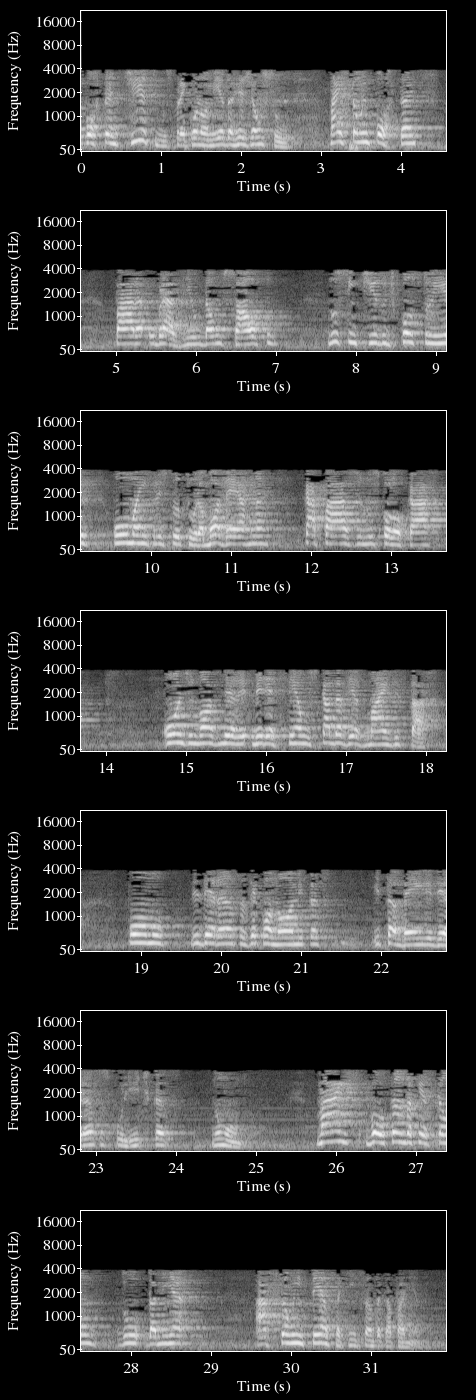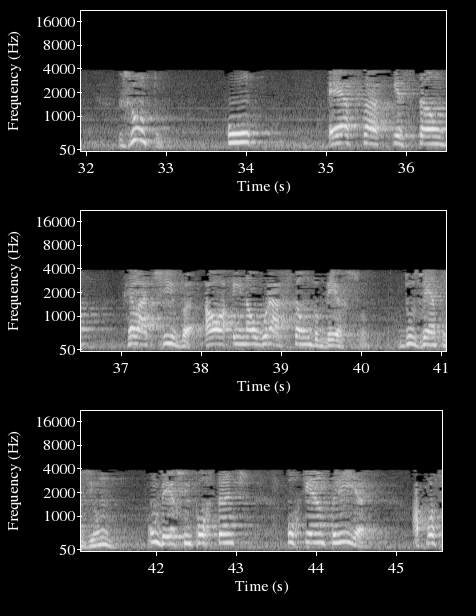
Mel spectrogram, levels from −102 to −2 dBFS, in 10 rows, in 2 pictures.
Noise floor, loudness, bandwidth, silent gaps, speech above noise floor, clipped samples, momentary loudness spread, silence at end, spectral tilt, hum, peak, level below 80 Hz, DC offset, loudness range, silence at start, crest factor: -43 dBFS; -18 LUFS; 4 kHz; none; 26 dB; under 0.1%; 16 LU; 0 s; -10 dB/octave; none; -4 dBFS; -56 dBFS; under 0.1%; 3 LU; 0 s; 14 dB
